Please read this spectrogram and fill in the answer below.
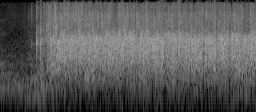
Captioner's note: audience applauds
